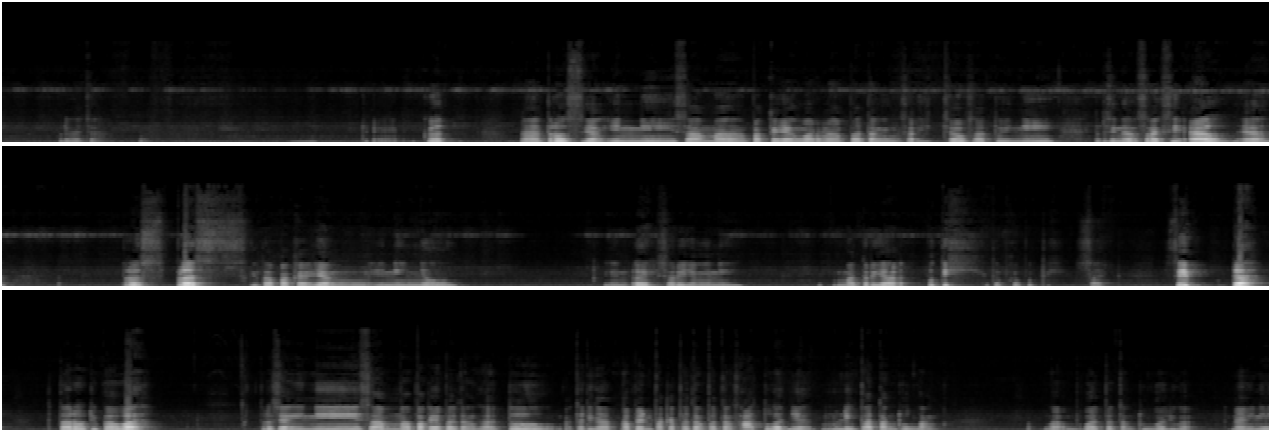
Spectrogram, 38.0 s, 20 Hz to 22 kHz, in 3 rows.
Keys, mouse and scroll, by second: 2.1 s, 3.4 s, 3.5 g, 4.9 scroll down 3, 5.3 shift+middle click, 5.9 right click, 6.5 g, 7.5 click, 8.7 shift+middle click, 9.3 Tab, 10.5-12.1 typing, 12.3 middle click, 13.3 middle click, 14.4 click, 15.0 click, 16.1 click, 17.5 click, 22.1 click, 22.6 click, 22.6 Tab, 23.8 s, 25.6 g, 26.2 KP_0, 27.2 scroll down 4, 27.7 right click, 28.9 click, 29.1 click, 30.1 middle click, 30.5 shift+middle click, 30.8-31.2 scroll down 3, 31.3 Tab, 31.6 middle click, 32.6-34.4 typing, 35.3 click, 36.2 click, 36.7 click, 37.8 click.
